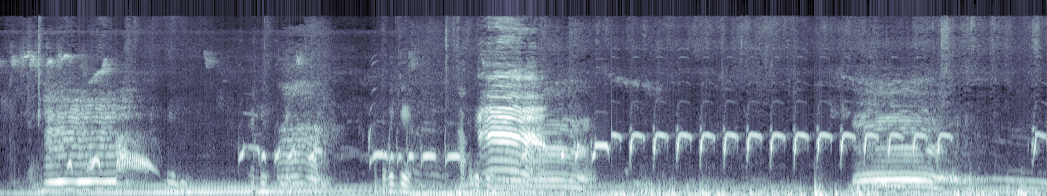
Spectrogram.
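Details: Cows in a herd walking toward a grazing field under the hot sun give deep, rough moos over a steady low rumble, alongside a bird's evenly spaced string of sharp chirps.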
